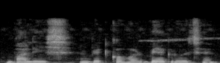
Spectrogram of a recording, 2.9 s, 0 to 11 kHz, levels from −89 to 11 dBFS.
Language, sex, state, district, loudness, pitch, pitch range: Bengali, male, West Bengal, Purulia, -27 LUFS, 135 Hz, 135-140 Hz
